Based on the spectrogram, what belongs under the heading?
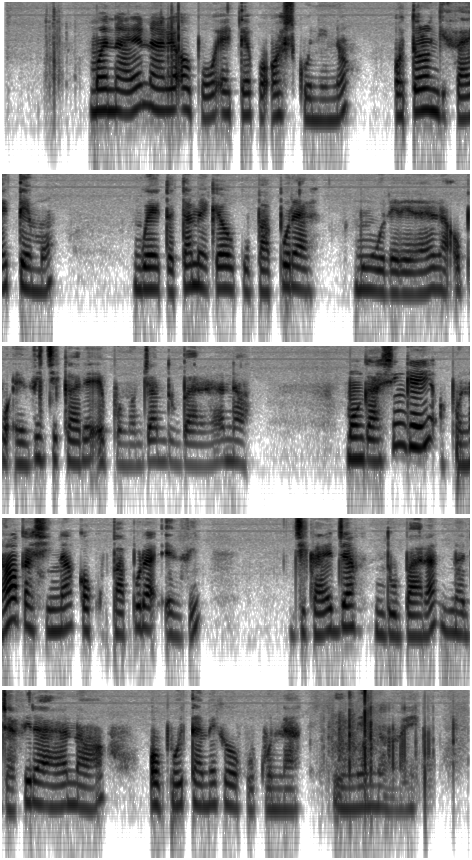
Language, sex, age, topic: Oshiwambo, female, 18-24, agriculture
